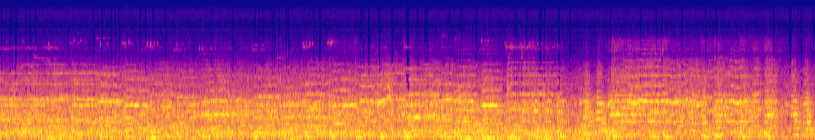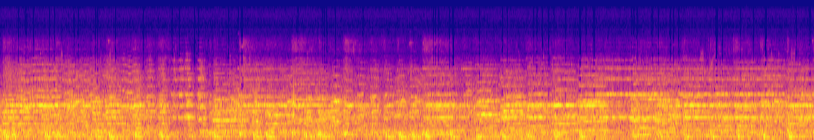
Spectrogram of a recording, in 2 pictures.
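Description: High school marching band playing a march on the field: brass and clarinets in full band sound, steady and loud throughout.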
